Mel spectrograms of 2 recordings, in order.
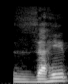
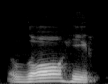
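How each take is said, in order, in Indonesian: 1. Konsonan pertama bunyi z biasa. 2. Konsonan pertama bunyi emfatik yang tebal. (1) "Zahir tu disebut dengan huruf zai. Salah lah tu" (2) "Sepatutnya zohir"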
